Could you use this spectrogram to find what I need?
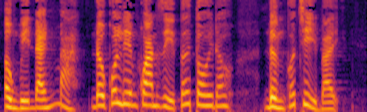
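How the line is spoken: Loud shout. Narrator (Vietnamese): cô ta quát lớn

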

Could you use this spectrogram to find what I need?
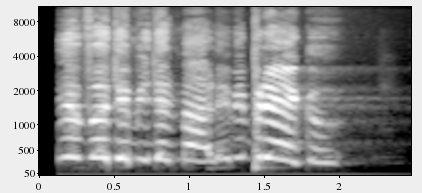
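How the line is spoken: Hunchback pleading fearfully. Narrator (Italian): supplicò il gobbo

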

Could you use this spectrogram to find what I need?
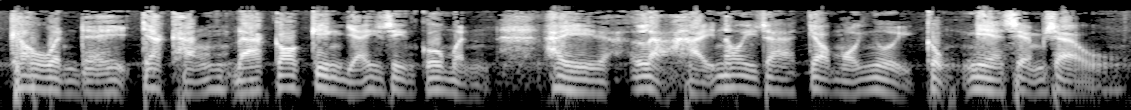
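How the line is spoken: Smiling. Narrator (Vietnamese): Khả Phong đạo nhân mỉm cười nói

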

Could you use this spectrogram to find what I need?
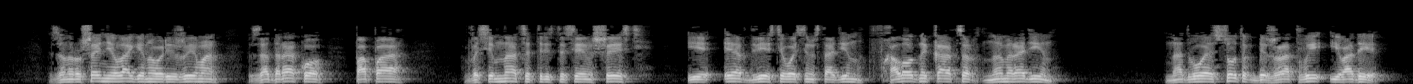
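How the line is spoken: Shouting. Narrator (Russian): крикнул начальник

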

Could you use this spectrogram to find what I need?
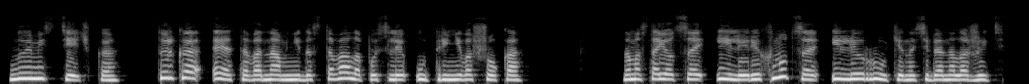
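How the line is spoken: Gloomy remark. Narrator (Russian): Уильям не выдержал и мрачно заметил

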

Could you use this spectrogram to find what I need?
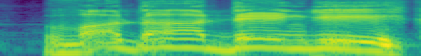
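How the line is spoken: Shouting. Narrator (Russian): кричал толстяк

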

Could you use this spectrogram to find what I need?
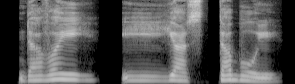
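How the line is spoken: Timid suggestion. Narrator (Russian): робко предложила Соня

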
